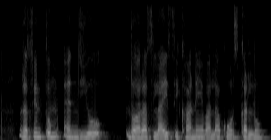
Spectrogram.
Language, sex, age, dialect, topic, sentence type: Hindi, female, 18-24, Awadhi Bundeli, banking, statement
